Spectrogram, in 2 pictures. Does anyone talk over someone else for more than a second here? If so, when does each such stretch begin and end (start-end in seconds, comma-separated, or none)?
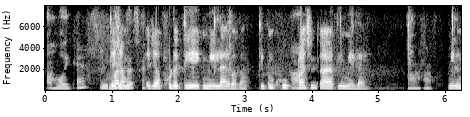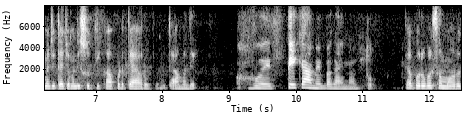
none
